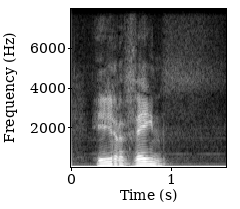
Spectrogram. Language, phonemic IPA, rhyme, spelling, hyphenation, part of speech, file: Dutch, /ˌɦeː.rə(n)ˈveːn/, -eːn, Heerenveen, Hee‧ren‧veen, proper noun, Nl-Heerenveen.ogg
- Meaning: Heerenveen (a village and municipality of Friesland, Netherlands)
